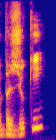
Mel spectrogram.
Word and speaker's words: bouzouki: So, like, for example, there's an instrument called a bouzouki, I believe is how it's originally pronounced.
